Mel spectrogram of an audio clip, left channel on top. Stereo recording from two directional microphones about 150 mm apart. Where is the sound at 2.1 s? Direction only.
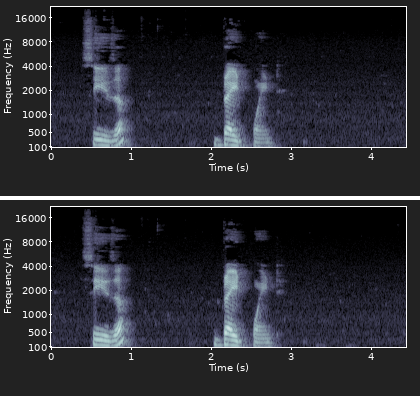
35° right (ahead or behind).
